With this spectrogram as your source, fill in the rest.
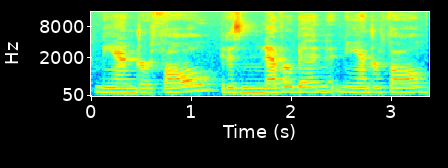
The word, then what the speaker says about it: Neanderthal: not Neanderthal you sometimes you'll see it written with th or with T it doesn't matter it still pronounced the same way each time Neanderthal Neanderthal not Neanderthal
